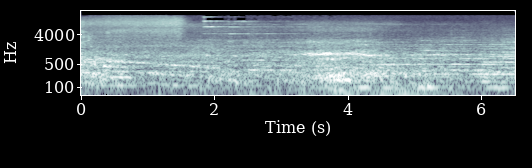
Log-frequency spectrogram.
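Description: Frozen Ever After ride boat travelling through a dark tunnel: a steady low rumble with a hiss. Show music fades out at the start and comes back in near the end.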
